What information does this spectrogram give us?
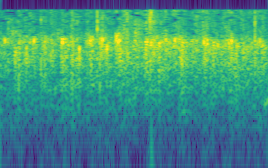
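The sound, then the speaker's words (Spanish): An audience claps steadily for a singer, a dense, continuous wash of many hands patting at a fairly loud, even level with no voices standing out. “De hecho, en este momento tenemos la presencia de una de las voces consagradas de los últimos tiempos, que es …, a quien pedimos un aplauso.”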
